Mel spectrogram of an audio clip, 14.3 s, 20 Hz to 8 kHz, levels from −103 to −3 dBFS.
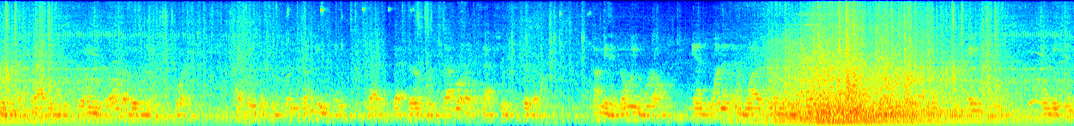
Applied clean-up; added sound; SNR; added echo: none; Motor vehicle (road); -2 dB; reverberation time 0.6 s.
